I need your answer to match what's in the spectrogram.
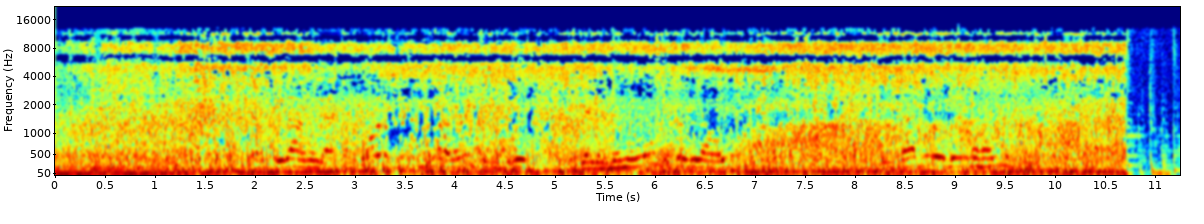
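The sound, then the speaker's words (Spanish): A loud, steady roar of rushing floodwater, recorded by people driving through the flood as some cars are swept away by the water, pours past without letup, with indistinct voices faintly audible beneath it, until it cuts off abruptly near the end. “Uno de ellos, usuarios que conducían en medio de una riada viendo cómo algunos coches incluso eran arrastrados por el agua.”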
